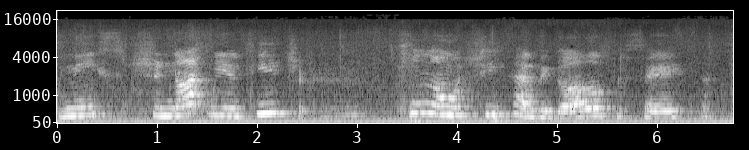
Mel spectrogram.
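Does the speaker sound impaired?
Yes: cerebral palsy; slurred, unintelligible when excited.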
